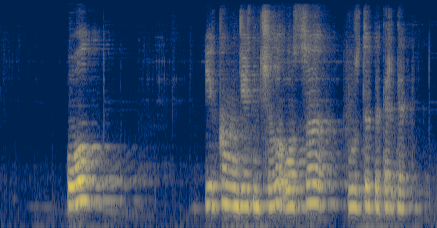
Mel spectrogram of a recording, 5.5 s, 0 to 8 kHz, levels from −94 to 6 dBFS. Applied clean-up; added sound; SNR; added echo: neural separator model SepFormer DNS4.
